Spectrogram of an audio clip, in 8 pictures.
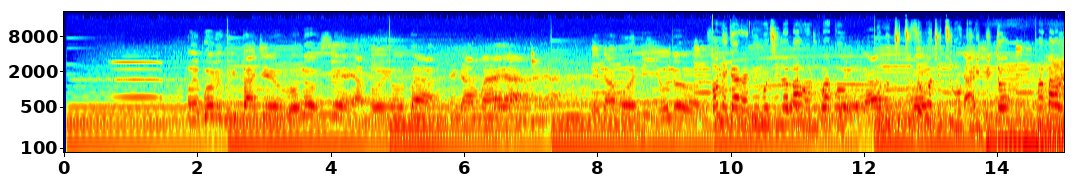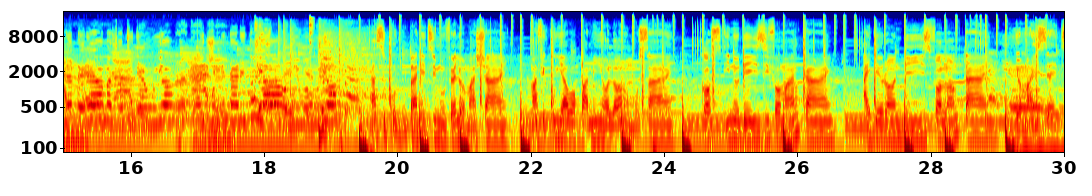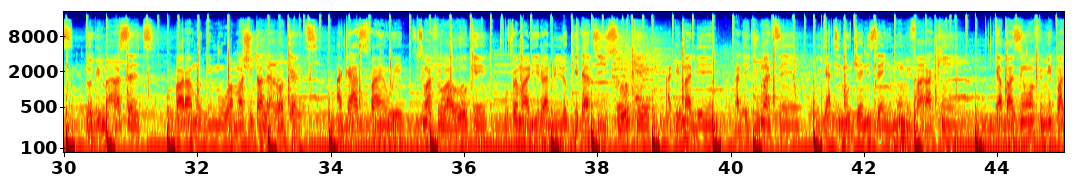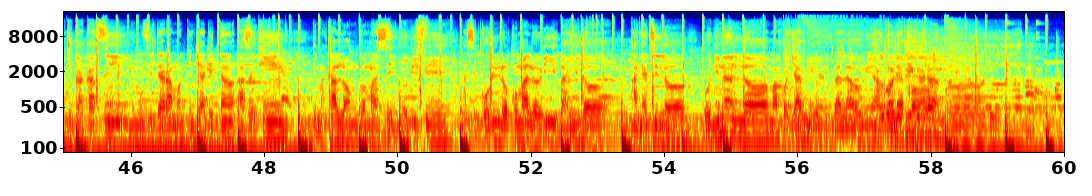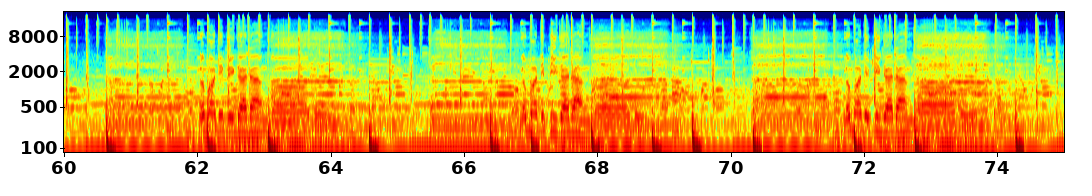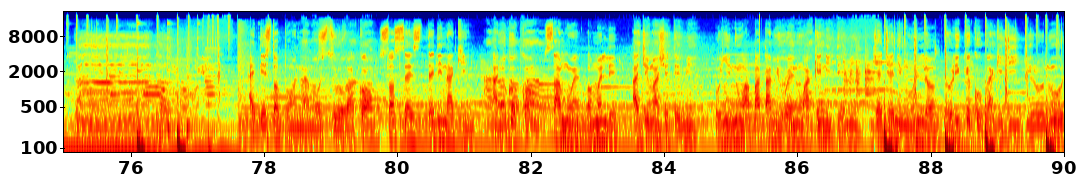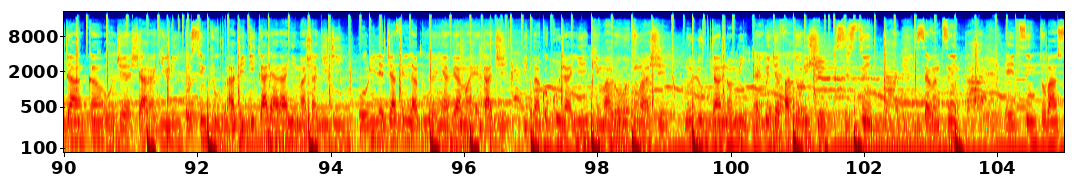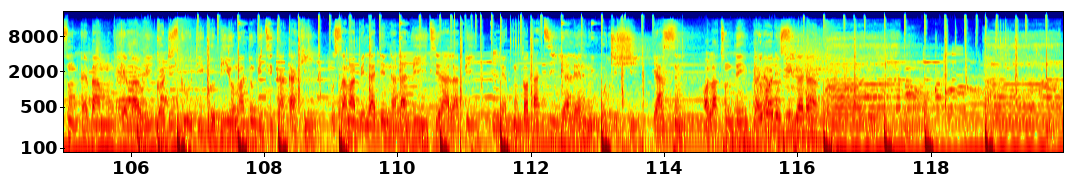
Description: Afrobeat
creating the perfect anthem for every dance floor.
